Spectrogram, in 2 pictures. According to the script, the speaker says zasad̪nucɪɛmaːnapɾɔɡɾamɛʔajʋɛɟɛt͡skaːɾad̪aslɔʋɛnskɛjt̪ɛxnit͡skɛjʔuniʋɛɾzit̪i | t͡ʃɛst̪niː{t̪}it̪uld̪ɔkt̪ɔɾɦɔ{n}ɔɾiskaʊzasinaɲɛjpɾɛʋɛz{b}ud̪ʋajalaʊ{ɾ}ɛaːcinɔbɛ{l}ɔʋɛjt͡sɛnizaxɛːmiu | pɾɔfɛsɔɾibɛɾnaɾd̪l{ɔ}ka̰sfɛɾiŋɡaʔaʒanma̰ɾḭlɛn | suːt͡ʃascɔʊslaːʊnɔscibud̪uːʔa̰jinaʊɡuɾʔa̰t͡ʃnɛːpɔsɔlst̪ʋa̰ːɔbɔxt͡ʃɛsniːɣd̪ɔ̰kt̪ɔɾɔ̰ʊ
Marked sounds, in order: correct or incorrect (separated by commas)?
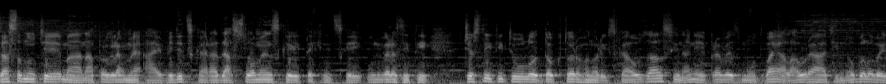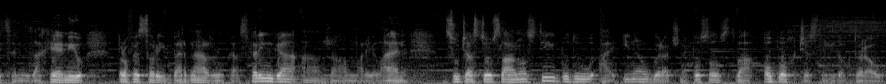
correct, correct, incorrect, correct, correct, incorrect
